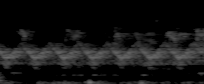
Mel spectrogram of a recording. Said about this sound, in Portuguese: Ó, não sei se está captando o som aí, esse alarme de carro roubado aí é que saiu pão fresco no, no mercadinho ali embaixo, é aqui pertinho. Aí eles colocaram um alarme para avisar para avisar a cidade inteira que tem pão fresco.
